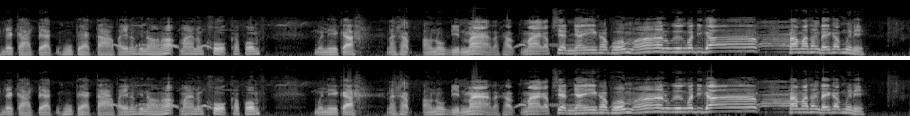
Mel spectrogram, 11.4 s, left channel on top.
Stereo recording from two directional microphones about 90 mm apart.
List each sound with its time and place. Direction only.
0.0 s a man's voice: centre (ahead or behind)
2.9 s speech: 20° right (ahead or behind)
3.9 s a man's voice: centre (ahead or behind)
4.5 s a man's voice: 15° left (ahead or behind)
6.0 s a man's voice: centre (ahead or behind)
7.3 s speech: 30° right (ahead or behind)
7.9 s a man's voice: 5° left (ahead or behind)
